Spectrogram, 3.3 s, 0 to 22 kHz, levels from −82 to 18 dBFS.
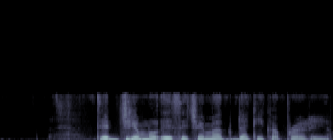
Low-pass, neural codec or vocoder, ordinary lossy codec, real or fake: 7.2 kHz; codec, 16 kHz, 1 kbps, X-Codec, HuBERT features, trained on LibriSpeech; none; fake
